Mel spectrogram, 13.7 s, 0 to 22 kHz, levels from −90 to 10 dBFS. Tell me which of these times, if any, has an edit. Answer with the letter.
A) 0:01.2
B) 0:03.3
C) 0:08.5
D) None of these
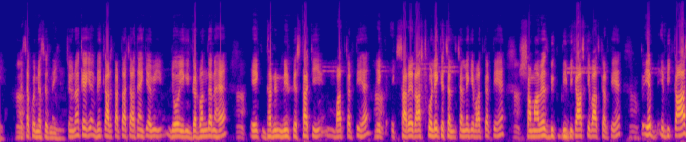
A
